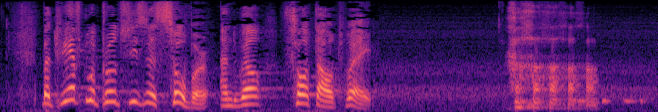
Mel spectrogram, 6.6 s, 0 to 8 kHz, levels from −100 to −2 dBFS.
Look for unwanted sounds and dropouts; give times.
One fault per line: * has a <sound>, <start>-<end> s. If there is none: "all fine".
* has a laugh, 5.0-6.5 s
